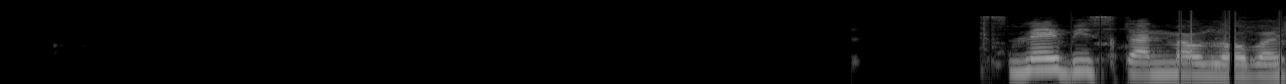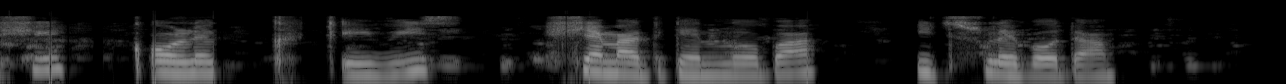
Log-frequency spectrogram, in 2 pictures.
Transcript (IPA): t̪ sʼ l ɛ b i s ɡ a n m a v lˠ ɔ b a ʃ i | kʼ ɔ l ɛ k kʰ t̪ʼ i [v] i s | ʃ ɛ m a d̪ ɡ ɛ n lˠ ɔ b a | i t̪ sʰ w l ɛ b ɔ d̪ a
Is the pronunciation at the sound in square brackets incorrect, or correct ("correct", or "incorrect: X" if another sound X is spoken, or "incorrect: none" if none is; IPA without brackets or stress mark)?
correct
